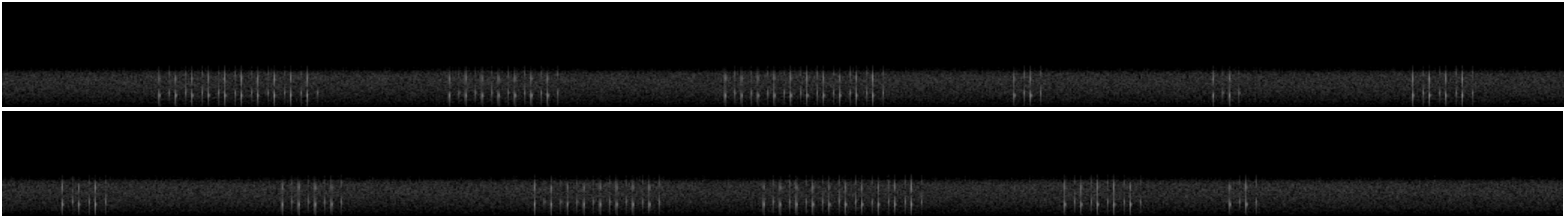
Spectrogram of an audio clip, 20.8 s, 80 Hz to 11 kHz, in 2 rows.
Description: Pulse dialling, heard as clicks on a phone line, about 9 pulses a second, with phone line noise. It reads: 0 7 0 2 2 4 3 4 8 0 5 2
